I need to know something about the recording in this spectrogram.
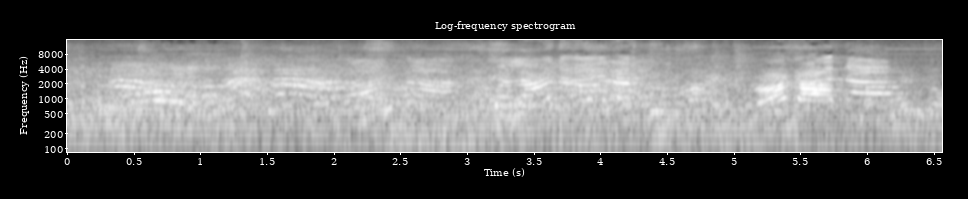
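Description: A young girl's voice speaking into a microphone, telling a story, with a louder, higher-pitched stretch of voice near the end.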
